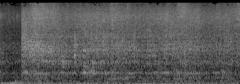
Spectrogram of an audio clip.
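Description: Bell pepper is added to a hot pan of frying onion with a sudden loud sizzle, then keeps frying in a steady, dense crackle and hiss as it's stirred vigorously, with no talking.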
